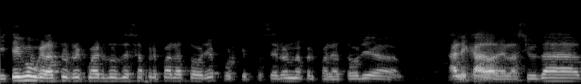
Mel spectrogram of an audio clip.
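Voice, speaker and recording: At a fairly quick pace, a man talks with a fairly high pitch and fairly even intonation. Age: 60s. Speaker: writer and poet. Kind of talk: interview. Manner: halting.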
